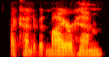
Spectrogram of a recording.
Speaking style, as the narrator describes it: Sherry said softly so that only I heard

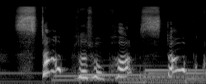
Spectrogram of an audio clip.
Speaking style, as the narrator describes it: cried the little girl

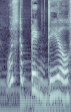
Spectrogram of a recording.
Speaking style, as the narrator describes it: Sue scoffed

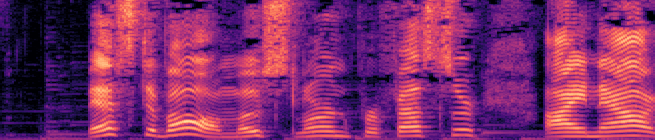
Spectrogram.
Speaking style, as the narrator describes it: exclaimed Fritz

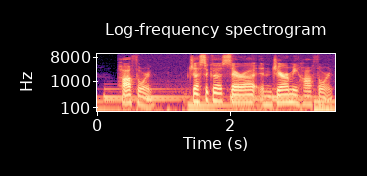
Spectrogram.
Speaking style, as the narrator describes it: replied

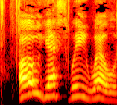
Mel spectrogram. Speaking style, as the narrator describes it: shouted Binky

